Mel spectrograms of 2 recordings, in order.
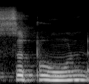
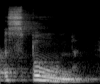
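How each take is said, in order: First: A short vowel separates the s and p. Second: A short vowel comes before the s.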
